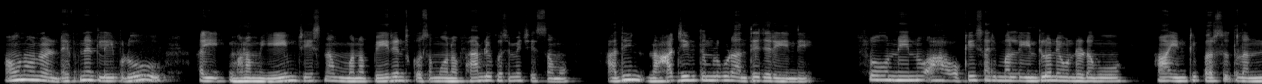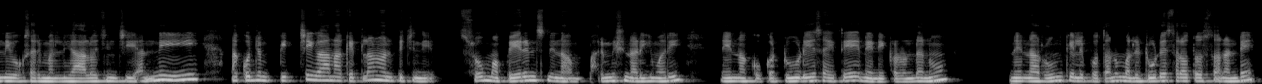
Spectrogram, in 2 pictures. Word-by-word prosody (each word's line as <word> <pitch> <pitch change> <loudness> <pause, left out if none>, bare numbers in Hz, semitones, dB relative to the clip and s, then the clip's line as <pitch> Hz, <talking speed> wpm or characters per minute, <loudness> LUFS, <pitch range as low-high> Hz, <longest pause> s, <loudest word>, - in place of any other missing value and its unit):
అవునవునండి. 195 -5 +4
డెఫినెట్లీ. 165 +2 0
ఇప్పుడూ, 155 +2 -1 0.6
అయి 155 -2 +3 0.2
మనం 145 +1 +6 0.3
ఏం 170 +3 +2
చేసినా 165 0 -6 0.2
మన 145 0 +4 0.2
పేరెంట్స్ 170 +4 0
కోసమో, 150 0 -3
మన 145 - +5
ఫ్యామిలీ 160 +4 0
కోసమే 170 0 -5
చేస్తాము. 140 -3 -4 0.5
అది 160 +9 +3 0.3
నా 145 - +3 0.2
జీవితంలో 190 0 +2
గూడా 185 -1 0
అంతే 155 +3 -1
జరిగింది. 140 -3 0 0.6
సో, 210 - -3 0.2
నేను 195 0 +3 0.2
ఆ - - -1 0.2
ఒకేసారి 190 +2 -3
మళ్ళీ 170 -1 -2
ఇంట్లోనే 180 +3 +2
ఉండడము, 155 -1 +1 0.5
ఆ - - +3
ఇంటి 155 +3 0
పరిస్థితులన్నీ 155 -1 +1
ఒకసారి 150 0 -1
మళ్ళీ 145 0 +1
ఆలోచించి, 150 +1 0
అన్నీ 205 +4 +4 0.6
నాకు 175 0 -3
కొంచెం 190 0 +1
పిచ్చిగా 175 +4 -1
నాకెట్లనో 170 +4 -1
అనిపిచ్చింది. 155 -4 -1 0.4
సో, - - -7 0.2
మా 155 - +2
పేరెంట్స్‌ని 180 +3 +1
నా 145 - 0 0.2
పర్మిషన్ 160 +1 -1
అడిగి 145 +1 +1
మరీ, 165 +6 +2 0.5
నేను 145 0 +3
నాకొక 145 0 -3
2 145 - +4
డేసయితే 165 -1 -2 0.2
నేనిక్కడుండను, 140 +3 0 0.8
నేను 150 0 +2
నా - - +3
రూమ్‌కెళ్ళిపోతాను. 155 -2 -1
మళ్ళీ 150 -1 +1
2 - - +4
డేస్ 165 0 -2
తర్వాతొస్తానంటే 155 +1 0
155 Hz, 140 wpm, -22 LUFS, 150-175 Hz, 0.8 s, మనం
